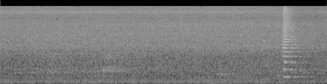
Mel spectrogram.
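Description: Steady background noise with a low electrical-sounding hum, and one short pitched tone near the end.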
